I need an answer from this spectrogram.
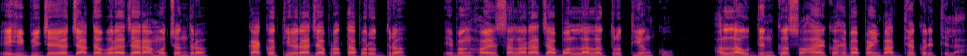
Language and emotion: Odia, neutral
